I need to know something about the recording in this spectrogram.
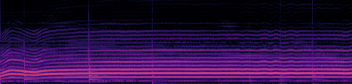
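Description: A female Hindustani classical vocalist slides up into a long, steady held note and sustains it, over a tanpura drone. Sparse tabla strokes sound underneath, with low bass-drum thuds from about halfway in.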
